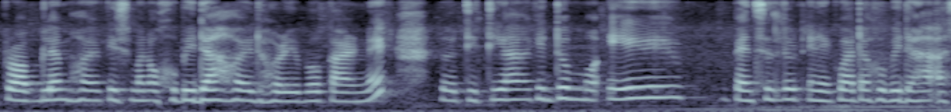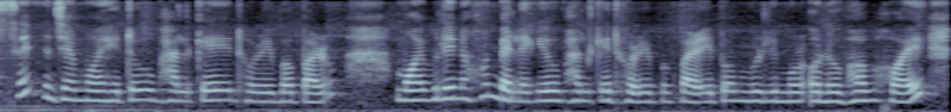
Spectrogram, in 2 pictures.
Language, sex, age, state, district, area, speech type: Assamese, female, 18-30, Assam, Nagaon, rural, spontaneous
